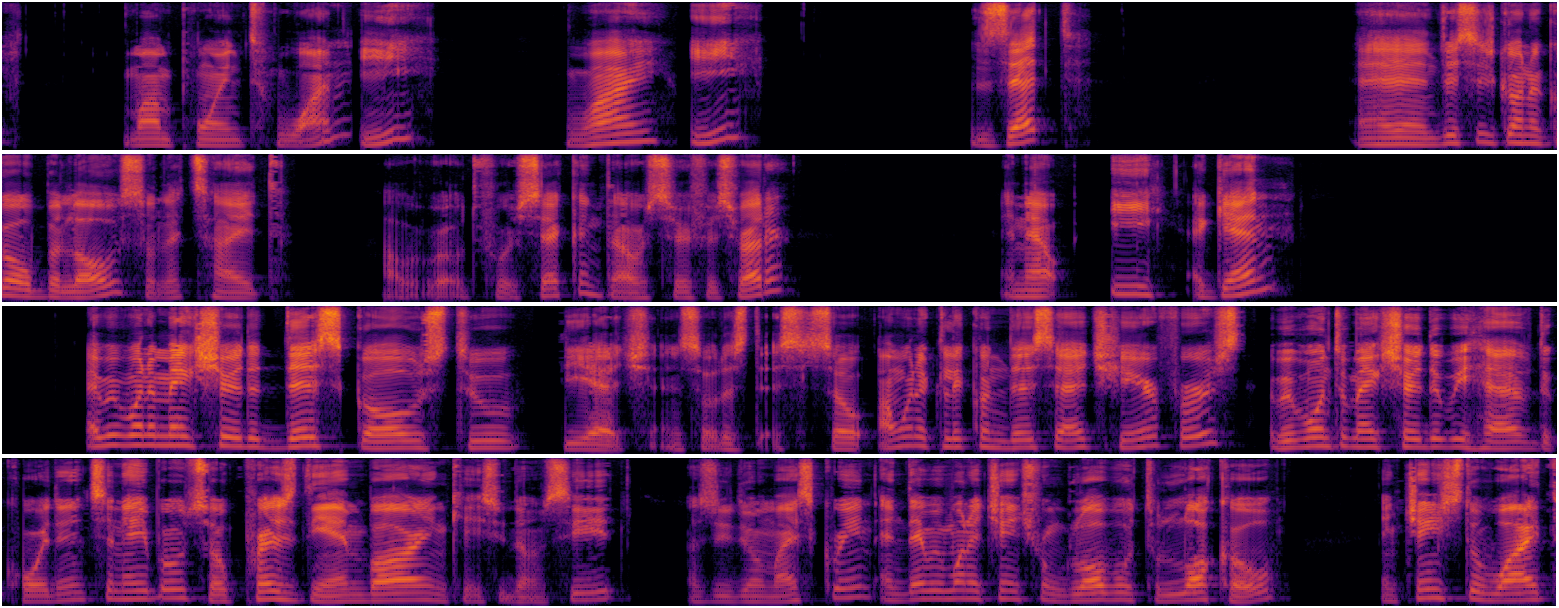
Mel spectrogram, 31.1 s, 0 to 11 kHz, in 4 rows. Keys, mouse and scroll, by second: 0.5-4.0 typing, 1.7 Return, 3.3 click, 5.7 click, 7.1 Tab, 7.5 click, 8.8 h, 9.7 click, 10.5 shift+middle click, 11.8 Tab, 13.4 e, 14.1 middle click, 15.6 click, 20.0 click, 24.5 n, 25.8 n, 30.2 click.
